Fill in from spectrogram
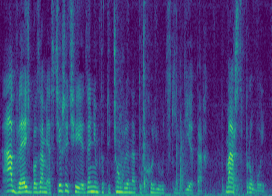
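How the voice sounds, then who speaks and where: A woman playing a brisk, teasing, worldly middle-aged sister in a naturalistic radio drama, blunt and bossy. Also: on the low side, natural voice. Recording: clear kitchen noise and clatter. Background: cutlery, stirring, pots and pans.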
